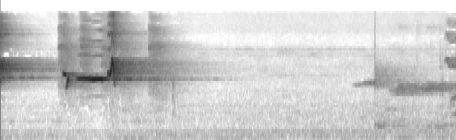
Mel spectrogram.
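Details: White-rumped shama (murai batu) masteran song for stirring mute birds into singing: one brief loud whistled burst with a bright high note, then near silence and a faint later phrase.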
